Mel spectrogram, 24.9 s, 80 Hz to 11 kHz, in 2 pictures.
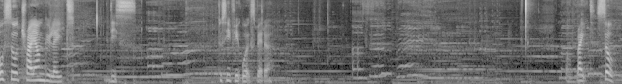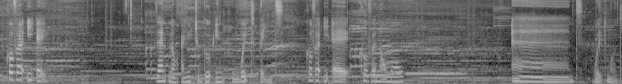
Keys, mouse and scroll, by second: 0.1 Tab, 0.1 h, 2.3 a, 3.3 ctrl+t, 4.8 middle click, 6.9 a, 7.3 Tab, 12.5-15.9 drag, 19.2-21.0 drag.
